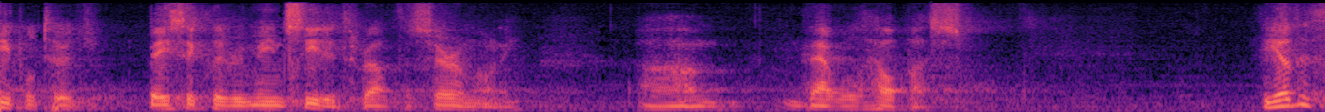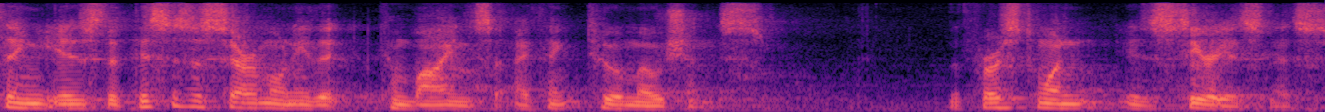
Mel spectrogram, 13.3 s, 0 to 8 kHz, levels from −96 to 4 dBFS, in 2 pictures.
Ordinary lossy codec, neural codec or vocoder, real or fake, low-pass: AAC, 32 kbps; vocoder, 44.1 kHz, 128 mel bands, Pupu-Vocoder; fake; 7.2 kHz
